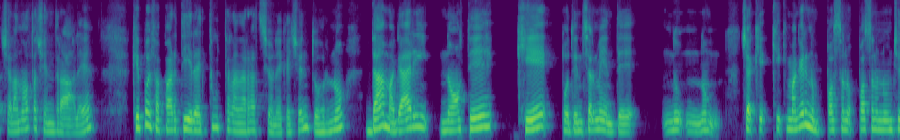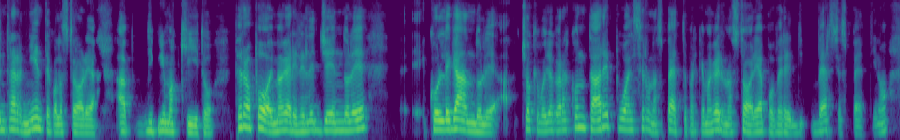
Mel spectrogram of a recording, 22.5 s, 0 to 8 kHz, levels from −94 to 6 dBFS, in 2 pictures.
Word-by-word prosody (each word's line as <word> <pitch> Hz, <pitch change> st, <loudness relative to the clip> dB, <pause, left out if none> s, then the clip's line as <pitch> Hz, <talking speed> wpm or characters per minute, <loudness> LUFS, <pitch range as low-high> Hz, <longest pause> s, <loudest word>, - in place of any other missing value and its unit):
c'è 140 Hz, -, -8 dB
la 130 Hz, -, -3 dB
nota 170 Hz, +5 st, -3 dB
centrale, 130 Hz, -, -4 dB, 0.4 s
che 190 Hz, -, +2 dB
poi 225 Hz, +4 st, +3 dB
fa 165 Hz, -, -1 dB
partire 150 Hz, -1 st, +1 dB
tutta 185 Hz, 0 st, -5 dB
la 140 Hz, -2 st, -3 dB
narrazione 130 Hz, -3 st, -4 dB
che 120 Hz, +1 st, -8 dB
c'è 120 Hz, +6 st, -4 dB
intorno 160 Hz, +2 st, -1 dB, 0.2 s
da, 170 Hz, +8 st, +5 dB
magari, 185 Hz, +3 st, +2 dB
note 170 Hz, +9 st, +2 dB, 0.2 s
che 200 Hz, +6 st, +3 dB
potenzialmente 140 Hz, -3 st, -1 dB, 0.3 s
no 150 Hz, +3 st, -1 dB
non 135 Hz, +1 st, -4 dB, 0.3 s
cioè -, -, +3 dB
che 165 Hz, -1 st, -6 dB
che 170 Hz, 0 st, -6 dB
magari 165 Hz, +8 st, +4 dB
non 160 Hz, -8 st, +3 dB
possono 155 Hz, +1 st, -2 dB
possono 165 Hz, 0 st, -1 dB
non 155 Hz, 0 st, +1 dB
c'entrare 155 Hz, -1 st, 0 dB
niente 160 Hz, +3 st, +2 dB
con 125 Hz, -2 st, -1 dB
la -, -, 0 dB
storia 115 Hz, -2 st, +1 dB, 0.3 s
al 135 Hz, 0 st, 0 dB
di 125 Hz, +3 st, -5 dB
primo 140 Hz, -2 st, +1 dB
acchito, 115 Hz, -4 st, -2 dB, 0.2 s
però 195 Hz, 0 st, +3 dB
poi 180 Hz, -9 st, +6 dB
magari 140 Hz, 0 st, +3 dB
rileggendole, 145 Hz, +4 st, +1 dB, 0.5 s
e 465 Hz, -1 st, -22 dB
collegandole 155 Hz, -6 st, +5 dB
a -, -, -15 dB
ciò 165 Hz, -, -2 dB
che 160 Hz, -, -11 dB
voglio 135 Hz, +2 st, -1 dB
raccontare, 160 Hz, +5 st, +1 dB
può 175 Hz, -5 st, -1 dB
essere 160 Hz, +1 st, -5 dB
un 135 Hz, -, -5 dB
aspetto, 135 Hz, +3 st, -4 dB
perché 120 Hz, +1 st, -10 dB
magari 155 Hz, +5 st, +1 dB
una 120 Hz, -1 st, -4 dB
storia 120 Hz, +2 st, 0 dB
può 125 Hz, -3 st, -6 dB
avere 115 Hz, -1 st, -4 dB
diversi 135 Hz, +6 st, -7 dB
aspetti, 105 Hz, +1 st, -13 dB
no, 130 Hz, +3 st, -8 dB
150 Hz, 165 wpm, -23 LUFS, 130-165 Hz, 0.5 s, poi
